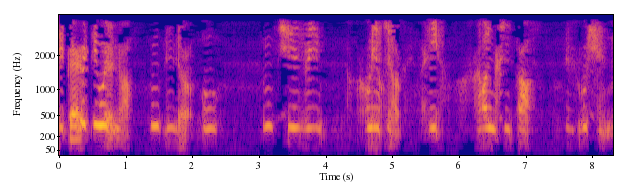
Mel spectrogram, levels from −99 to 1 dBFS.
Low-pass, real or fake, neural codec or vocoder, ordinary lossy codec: 3.6 kHz; fake; autoencoder, 44.1 kHz, a latent of 192 numbers a frame, MeloTTS; MP3, 16 kbps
